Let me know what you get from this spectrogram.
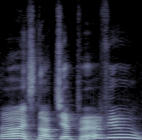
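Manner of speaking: very high, loud, shrill, poor put-on Scottish accent. Speaker discussing a football match says a word the way Malcolm Tucker would: bad Malcolm Tucker impression. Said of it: "That's not a very good Scottish accent".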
